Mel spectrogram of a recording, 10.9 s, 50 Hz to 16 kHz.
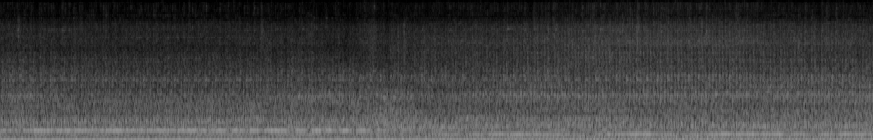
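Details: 1975 Ford 550 backhoe "Big Mo" cold-started after repair, out of gear in neutral, fires up like a banshee and holds a steady, even idle with a low constant thrum while being checked for leaks; normal idle.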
